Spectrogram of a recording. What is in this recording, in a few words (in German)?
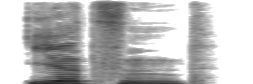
ihrzend, De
